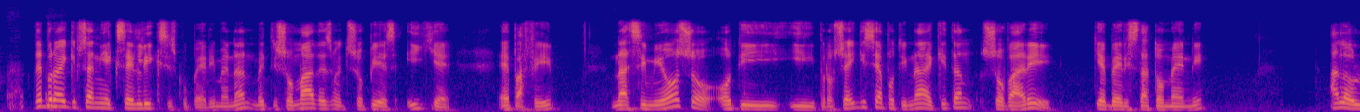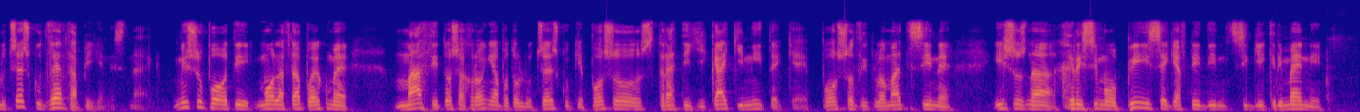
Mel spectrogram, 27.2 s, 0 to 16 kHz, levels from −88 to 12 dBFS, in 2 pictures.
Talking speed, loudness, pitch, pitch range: 140 wpm, -27 LUFS, 120 Hz, 110-135 Hz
